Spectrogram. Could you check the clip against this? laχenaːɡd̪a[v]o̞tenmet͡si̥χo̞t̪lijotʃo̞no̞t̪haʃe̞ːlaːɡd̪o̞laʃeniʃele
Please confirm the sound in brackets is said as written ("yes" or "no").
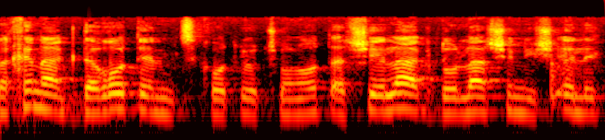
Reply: no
